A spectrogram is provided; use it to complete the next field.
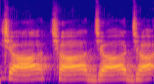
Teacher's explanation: वर्ग के वर्णों का उच्चारण जो स्थान है वो है तालू तालू से ही च छ ज झ इन सभी वर्णों का उच्चारण किया जाता है · च वर्ग के वर्णों का उच्चारण जो स्थान है वो है तालू तालू से ही च छ ज झ इन सभी वर्णों का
